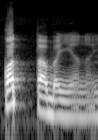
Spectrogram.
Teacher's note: you don't pronounce the sakin letter, you skip the sakin letter, and you join the mutaharrik letter with the mushaddad letter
